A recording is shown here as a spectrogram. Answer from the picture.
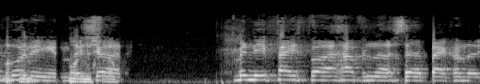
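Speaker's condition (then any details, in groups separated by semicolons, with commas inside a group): Motor neuron disease; motor neuron disease diagnosed several years ago; recent decline, MND taken its toll recently; voice slowing down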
